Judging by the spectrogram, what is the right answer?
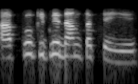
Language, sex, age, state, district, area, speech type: Hindi, female, 18-30, Uttar Pradesh, Mau, urban, conversation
